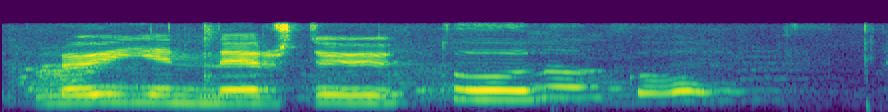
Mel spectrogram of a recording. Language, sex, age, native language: Icelandic, female, 10, Icelandic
